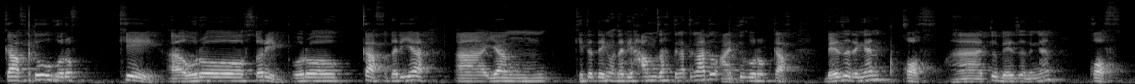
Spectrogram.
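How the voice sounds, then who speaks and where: A man with a Malaysian Malay accent teaching Quran recitation in an online lesson, patiently sounding out letters. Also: fairly high pitch. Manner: patient, demonstrates letter sounds slowly, frequent "ha". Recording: echoey room.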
